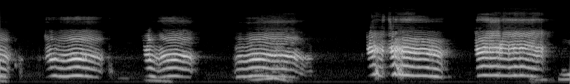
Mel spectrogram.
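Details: Vigorous, loud newborn cries in repeated bursts of about a second each, with breaths between, from a big 3.8 kg baby girl just born by normal vaginal delivery at 41 weeks, past the due date; a normal cry at birth.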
